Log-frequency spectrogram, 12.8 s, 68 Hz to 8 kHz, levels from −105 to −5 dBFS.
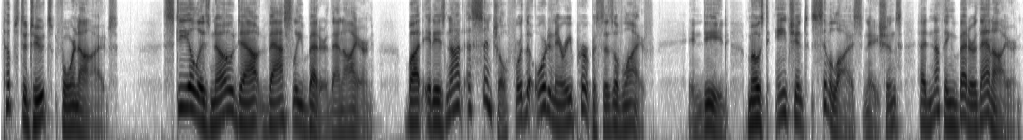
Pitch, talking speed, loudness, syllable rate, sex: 125 Hz, 145 wpm, -20 LUFS, 5.1 syllables/s, male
